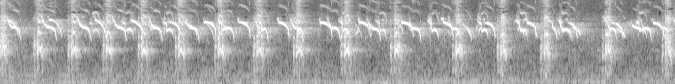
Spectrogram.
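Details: Mother hen and chicks, played to lure wild junglefowl cocks. Rapid, insistent peeping, about three notes a second, high and slightly downslurred, forms a steady chattering mass.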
